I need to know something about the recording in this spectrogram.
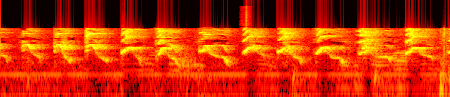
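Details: A new puppy yelping in a steady run of about a dozen sharp, downward-sweeping cries, each roughly a third of a second apart, over a faint constant hum.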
